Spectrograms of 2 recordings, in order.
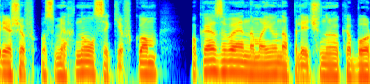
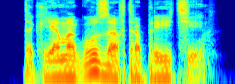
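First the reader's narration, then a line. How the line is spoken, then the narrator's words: Through clenched teeth. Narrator (Russian): сквозь зубы процедил Дерешев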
